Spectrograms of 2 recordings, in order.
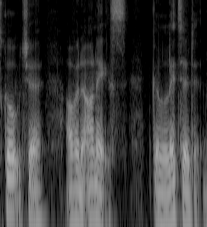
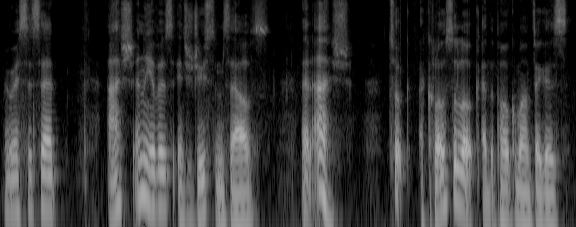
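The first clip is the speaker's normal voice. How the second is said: ordinary delivery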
